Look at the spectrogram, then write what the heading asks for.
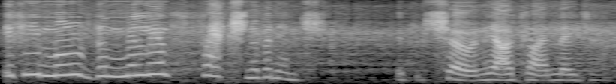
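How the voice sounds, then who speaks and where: Anxious, earnest young niece. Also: female voice, sits high, big pitch swings, a little fast. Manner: earnest, dramatic. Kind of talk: old-time radio drama acting. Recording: noisy old radio recording.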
